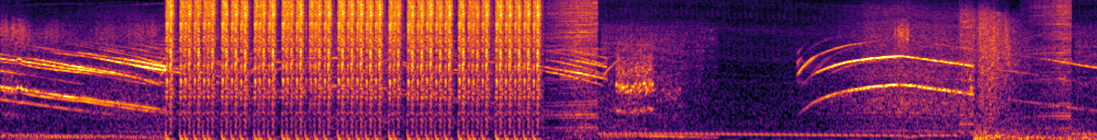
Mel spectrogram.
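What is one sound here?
A motorcycle engine hums and revs.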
